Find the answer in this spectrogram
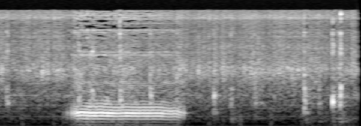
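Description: A man's voice holding a drawn-out hesitation 'ee' at one steady pitch for under a second. Around it are faint short clicks of computer keyboard typing.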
